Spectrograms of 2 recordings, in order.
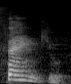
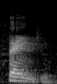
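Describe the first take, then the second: First: Thank begins with a th sound, tongue between teeth. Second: Thank begins with a th sound, tongue between teeth.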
